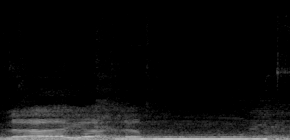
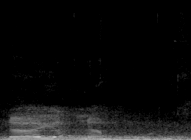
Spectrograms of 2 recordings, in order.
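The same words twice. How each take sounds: First: The vowel is stretched for four beats. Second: The vowel is stretched for two beats. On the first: "Kemudian sedang, dua alif atau empat harakat" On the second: "satu alif atau dua harakat. Ini yang paling pendek"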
